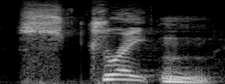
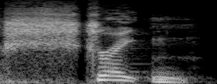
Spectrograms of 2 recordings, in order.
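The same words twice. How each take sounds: First: The word begins with a plain 'str' sound. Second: The word begins with a 'shtr' sound. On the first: The speaker calls it right. "It is straighten" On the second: The speaker calls it wrong. "It's not straighten"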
